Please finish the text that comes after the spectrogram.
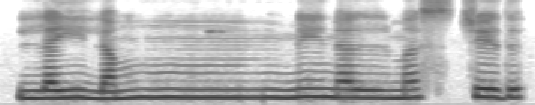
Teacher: we are not pronouncing the tanween. We are joining the tanween into the meem mushaddad. And while we do that, we are going to make a 2 second nasal sound.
